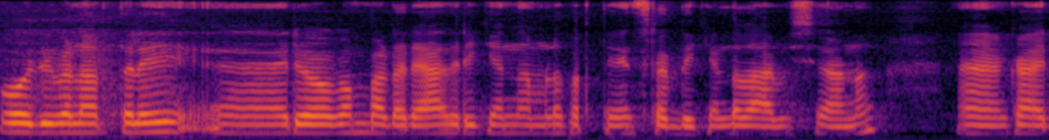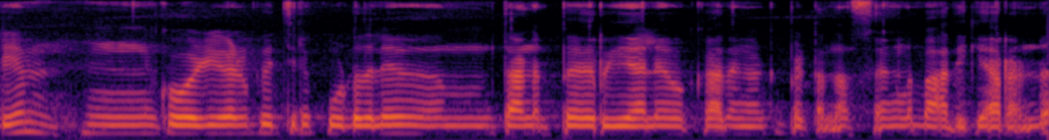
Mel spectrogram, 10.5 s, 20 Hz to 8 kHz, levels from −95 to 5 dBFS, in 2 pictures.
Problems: none marked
